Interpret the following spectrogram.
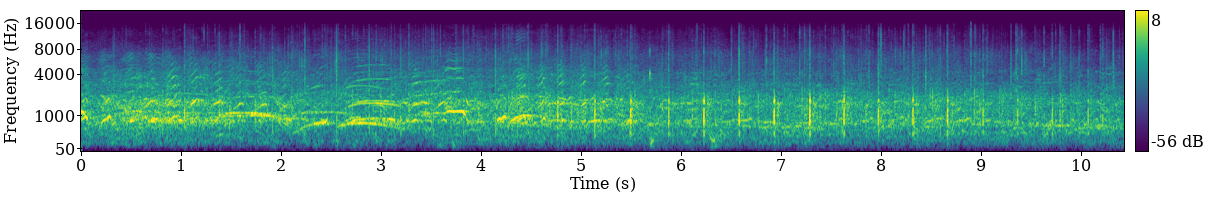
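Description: Live audience laughing, then breaking into scattered applause about four seconds in, with laughter carrying on under the claps.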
